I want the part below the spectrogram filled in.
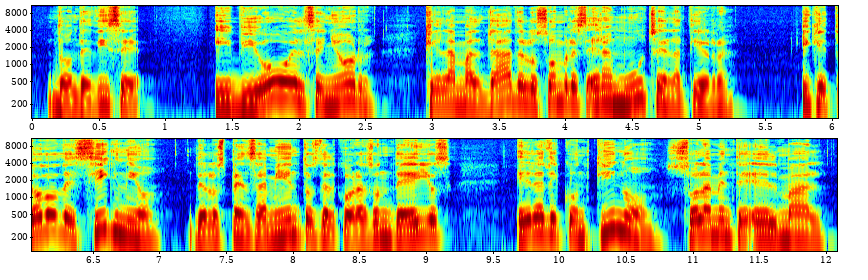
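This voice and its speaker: A man's voice: high-pitched, animated, a little slow, warm tone, dry recording, studio quality. A man preaching a sermon, mixing scripture and prayer with jokes and small stories. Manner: joking storyteller, plays out little voices.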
